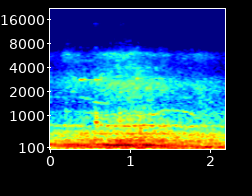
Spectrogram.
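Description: Low rumble of a passing motor vehicle, swelling to its loudest about a second in and then fading.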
